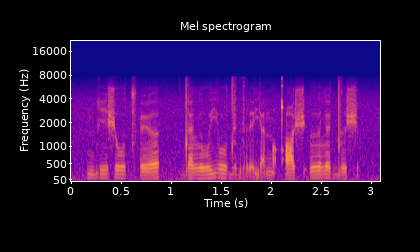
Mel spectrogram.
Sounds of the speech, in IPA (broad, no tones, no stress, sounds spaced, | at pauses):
m b iː ʃ uː t͡sʼ ø ə̯ | d æ l uː j uː d e d r ḛ j æ̰ n ɑ̰ qʼ oː ʃ ʔ ɯː l ø d ɯ ʃ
